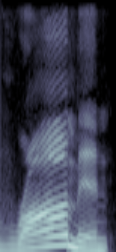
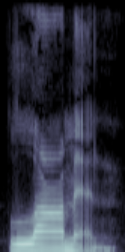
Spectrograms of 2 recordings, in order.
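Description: First: The word begins with an R sound. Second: The word begins with an L sound. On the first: "they don't say their R's" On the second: "they say L"

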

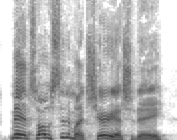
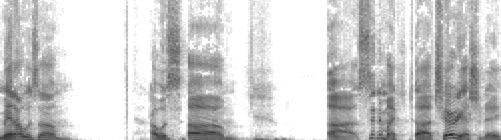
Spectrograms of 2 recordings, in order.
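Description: First: It is said smoothly without hesitation. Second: It is said haltingly with many filler pauses.

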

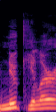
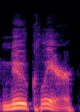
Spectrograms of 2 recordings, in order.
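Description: First: It does not sound like 'new' and 'clear'. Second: It sounds like 'new' and 'clear' joined. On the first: The speaker calls it wrong. "instead of nuclear" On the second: The speaker calls it right. "it's supposed to be like nuclear"

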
